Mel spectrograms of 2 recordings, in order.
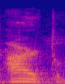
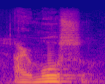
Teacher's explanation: o famoso R retroflexo, que é típico da área caipira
